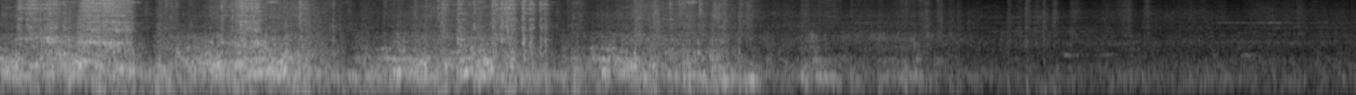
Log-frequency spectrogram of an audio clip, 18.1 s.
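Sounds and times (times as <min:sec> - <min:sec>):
wheels clacking over rail joints: 0:00.0 - 0:11.0
train wheels rumbling: 0:00.0 - 0:18.0.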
